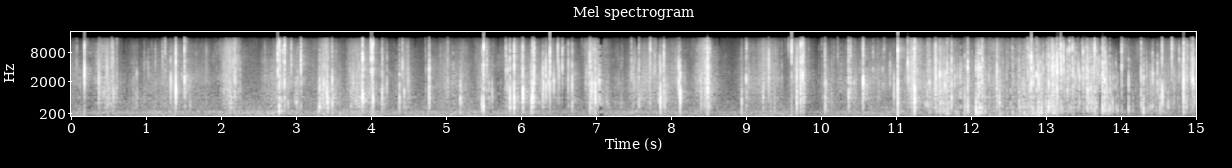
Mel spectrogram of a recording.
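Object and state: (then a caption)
Plastic bag of dried lentils. A full plastic bag of dried lentils is pressed with fingertips and nails, then its top is crinkled and pinched between the hands. Dense, bright crinkling and crunching snaps come in quick bursts throughout, with the grains shifting inside the plastic.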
